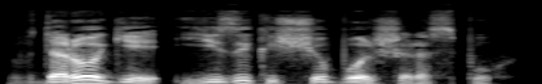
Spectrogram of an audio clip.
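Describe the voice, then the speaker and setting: A man narrating an audiobook in an expressive, dramatic style, close to the mic. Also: low voice, moderate pace, slightly rough, no room sound.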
